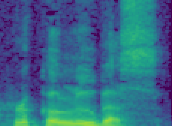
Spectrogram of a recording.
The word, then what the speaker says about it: Hercolubus: this this red planet they also call it hookah Hurka Lubas I believe is the pronunciation I'll ask Carlos when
